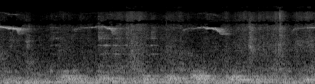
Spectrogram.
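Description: Sambalpuri pigeons in a home loft, with soft, continuous low cooing and rustling, plus a few brief flutters of wings, close and steady throughout.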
